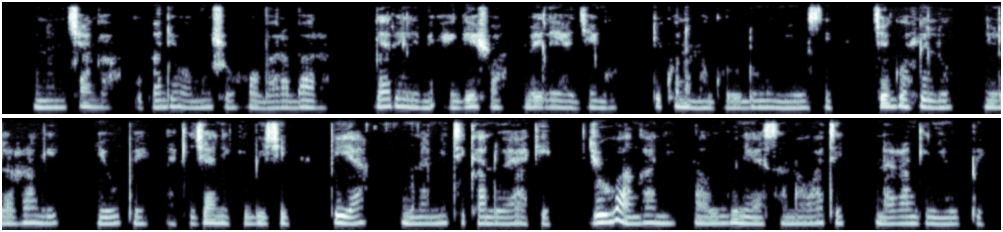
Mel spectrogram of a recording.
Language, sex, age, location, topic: Swahili, female, 36-49, Mombasa, government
